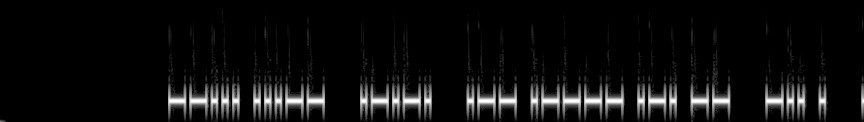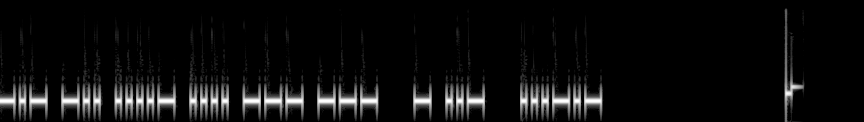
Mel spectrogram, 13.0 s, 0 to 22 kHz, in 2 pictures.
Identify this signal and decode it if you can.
Morse code, heard as a keyed tone, about 30 wpm, 700 Hz. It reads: 73 <AR> W1RM DE KD4HOO TU <SK>
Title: Practice QSO - Exchange 4 - Ending - 30wpm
